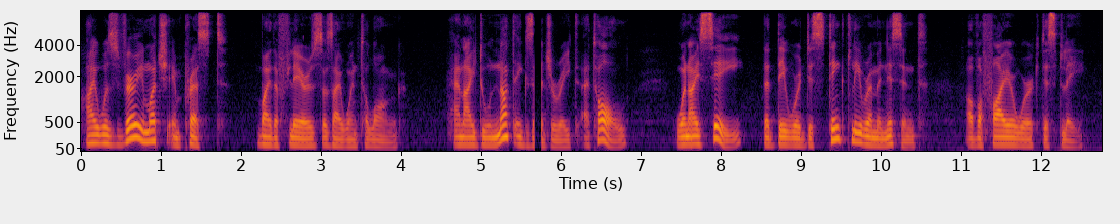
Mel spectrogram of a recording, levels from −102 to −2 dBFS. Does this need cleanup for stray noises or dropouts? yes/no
yes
